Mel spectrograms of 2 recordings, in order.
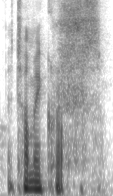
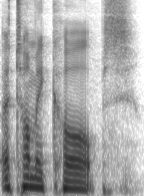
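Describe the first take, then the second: First: The ending sounds like "crops", as in farm crops. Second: The ending sounds like "corps", as in corporation. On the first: The speaker calls it right. "Because it's about crops that you grow" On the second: The speaker calls it wrong. "Atomicorps, you called it. Like a corporation"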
